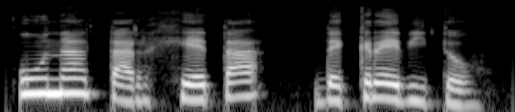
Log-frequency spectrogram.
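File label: credit card, Spanish, female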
